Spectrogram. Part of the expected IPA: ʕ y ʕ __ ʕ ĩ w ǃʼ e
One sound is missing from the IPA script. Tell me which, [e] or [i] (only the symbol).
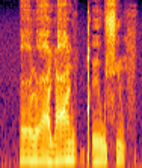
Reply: i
